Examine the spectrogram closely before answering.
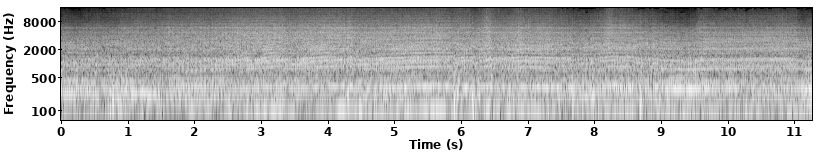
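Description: A motorcycle engine roars loudly at high revs, rising and falling in pitch as it shifts gears.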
